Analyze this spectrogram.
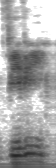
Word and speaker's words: Vivi: Vivi or Vivi, depending on how you want to pronounce him, the little black mage.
